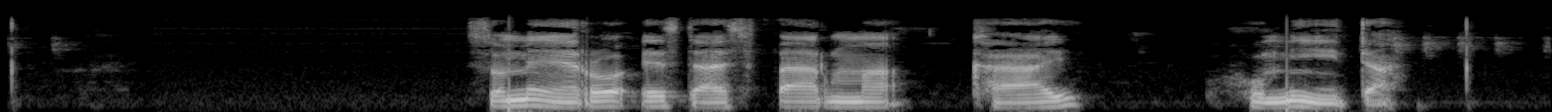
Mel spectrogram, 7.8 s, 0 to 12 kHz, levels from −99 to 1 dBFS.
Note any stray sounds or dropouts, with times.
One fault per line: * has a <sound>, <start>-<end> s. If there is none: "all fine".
all fine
